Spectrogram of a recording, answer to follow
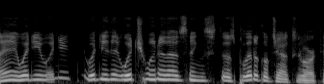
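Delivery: lightly imitating an eager host; high-pitched imitation. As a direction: voice jumps up high, quizzing. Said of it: "he's like".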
